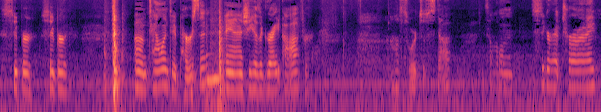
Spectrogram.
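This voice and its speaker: A woman at a very slow pace with long, frequent pauses, amid noticeable background noise. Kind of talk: casual vlog chat. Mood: admiring, enthusiastic. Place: shop. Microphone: phone near.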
